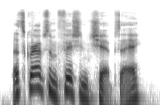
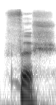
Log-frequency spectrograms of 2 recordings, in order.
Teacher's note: One of the things people notice about New Zealand English is that I sound often sounds more like a U sound. Oh, okay. So fish can sound a bit like fush.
